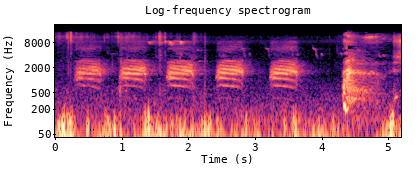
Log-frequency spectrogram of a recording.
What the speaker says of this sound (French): C'est un corbeau, ça.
